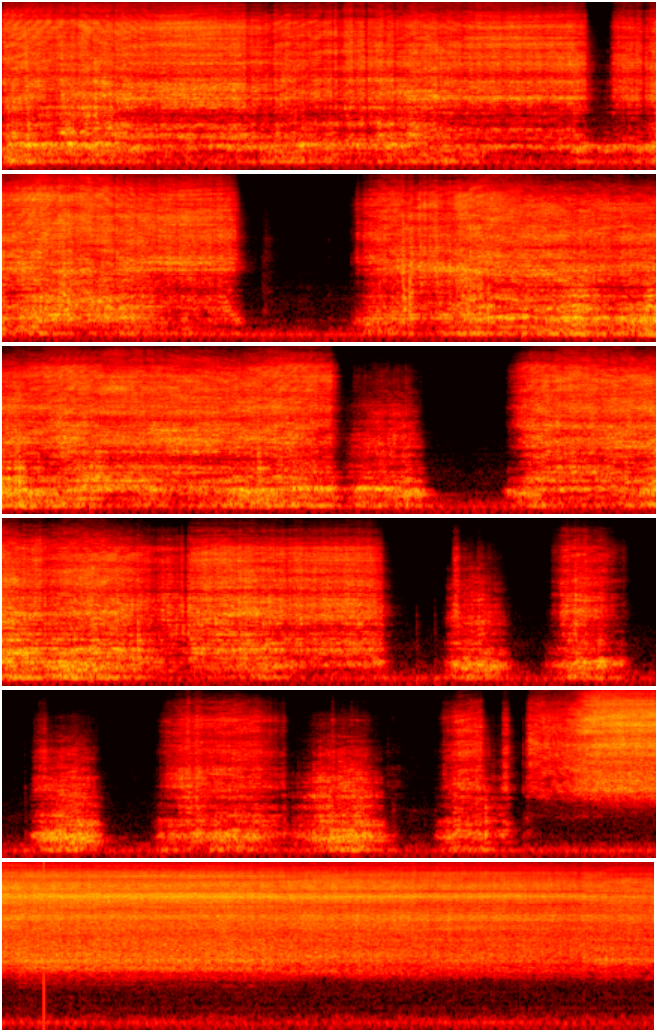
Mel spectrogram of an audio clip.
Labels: Is that a sound of somebody washing dishes?
no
